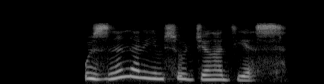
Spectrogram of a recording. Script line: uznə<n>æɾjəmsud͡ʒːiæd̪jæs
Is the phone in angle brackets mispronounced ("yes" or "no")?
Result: no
